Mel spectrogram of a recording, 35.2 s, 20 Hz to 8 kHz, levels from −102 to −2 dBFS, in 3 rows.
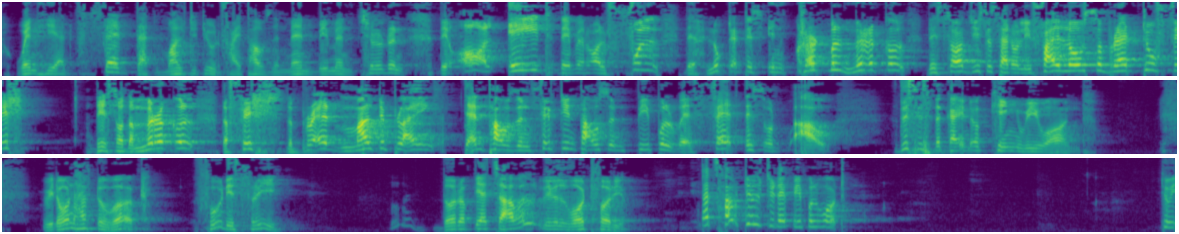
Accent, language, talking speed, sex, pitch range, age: Indian, English, 140 wpm, male, 175-275 Hz, 60-79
